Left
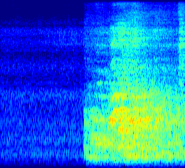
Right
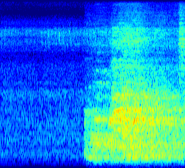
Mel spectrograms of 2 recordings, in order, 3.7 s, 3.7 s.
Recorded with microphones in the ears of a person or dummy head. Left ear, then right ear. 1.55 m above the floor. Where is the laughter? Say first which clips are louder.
Right 1 dB; 35° left (ahead or behind), 0.8 m; by 3.6 s 40° left (ahead or behind), 0.6 m.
